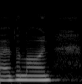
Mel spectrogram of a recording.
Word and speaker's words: Eveline: And these are the holographic nail polishes from a brand called Evelyn or Eveline. Many people pronounce this differently.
